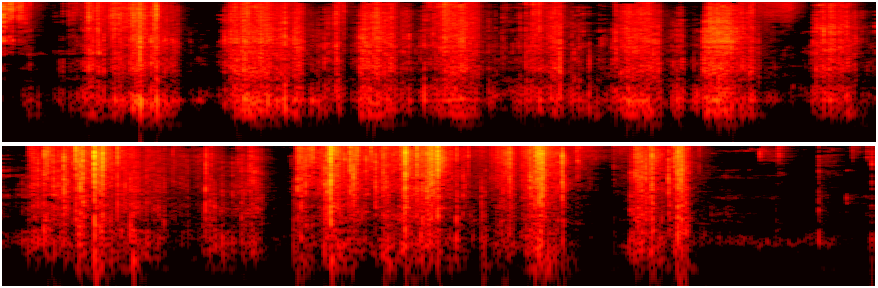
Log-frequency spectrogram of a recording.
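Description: Crunching of puffed fried pork rinds (pork clouds) being chewed close to the microphone: a rapid, irregular run of crisp crackles that stops near the end.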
